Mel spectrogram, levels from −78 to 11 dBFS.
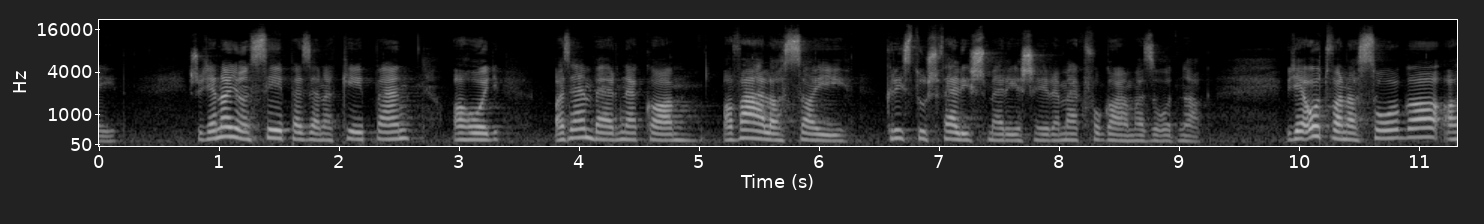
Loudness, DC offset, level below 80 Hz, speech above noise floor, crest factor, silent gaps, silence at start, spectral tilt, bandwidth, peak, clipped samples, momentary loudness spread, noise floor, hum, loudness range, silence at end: -22 LUFS; under 0.1%; -62 dBFS; 24 dB; 18 dB; none; 0 s; -2.5 dB/octave; 19.5 kHz; -4 dBFS; under 0.1%; 14 LU; -47 dBFS; none; 3 LU; 0 s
